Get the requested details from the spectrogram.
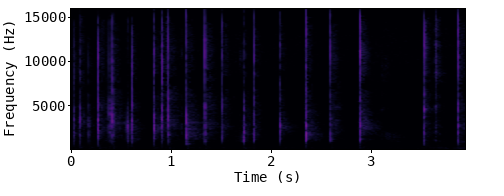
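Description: Long jeweled acrylic nails tap and scratch along the side edge of a small, hollow cardboard nail box. The result is a quick, irregular run of about 19 light, dry clicks with a bright, papery tick and almost no ring, separated by faint scratchy rustle.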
